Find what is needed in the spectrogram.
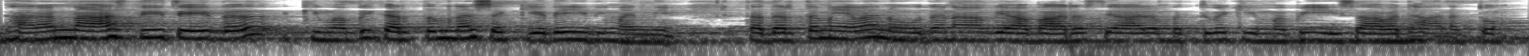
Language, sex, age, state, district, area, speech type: Sanskrit, female, 18-30, Kerala, Thrissur, urban, spontaneous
